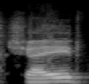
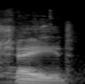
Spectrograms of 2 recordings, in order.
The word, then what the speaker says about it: Chad: but like the posh way of pronouncing it is Chade, but like the peasants call him Chad. I'm like, it's pronounced Chade.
